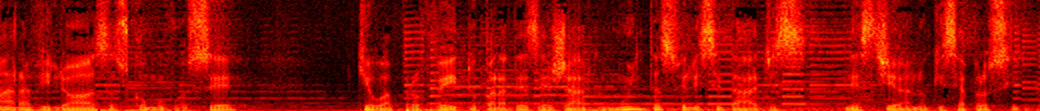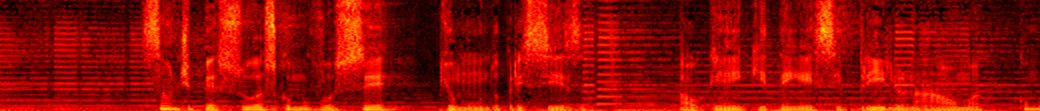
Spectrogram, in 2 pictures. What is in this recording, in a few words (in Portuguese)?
Feliz Natal, M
